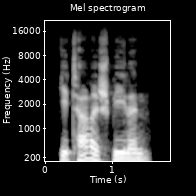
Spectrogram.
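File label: "gitarre spielen", German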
